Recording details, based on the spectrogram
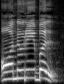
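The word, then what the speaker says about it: honourable: ऑनरेबल यानी कि माननीय।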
